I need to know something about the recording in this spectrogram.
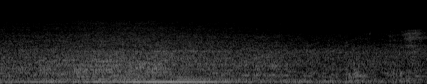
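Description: A low, steady machine hum with a clear low pitch. It swells about half a second in and eases off after about two and a half seconds.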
